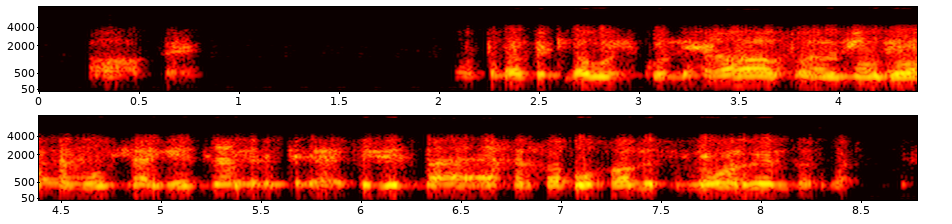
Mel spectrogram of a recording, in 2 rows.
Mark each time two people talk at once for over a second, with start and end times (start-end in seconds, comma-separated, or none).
3.3-6.0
